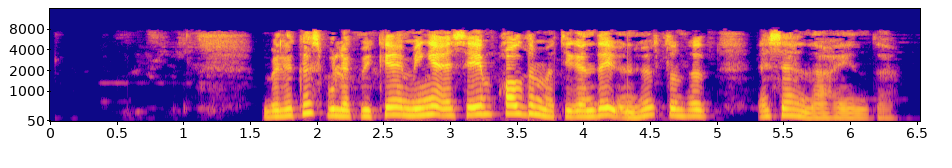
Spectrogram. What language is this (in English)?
Bashkir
